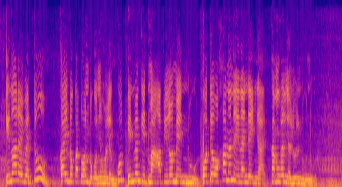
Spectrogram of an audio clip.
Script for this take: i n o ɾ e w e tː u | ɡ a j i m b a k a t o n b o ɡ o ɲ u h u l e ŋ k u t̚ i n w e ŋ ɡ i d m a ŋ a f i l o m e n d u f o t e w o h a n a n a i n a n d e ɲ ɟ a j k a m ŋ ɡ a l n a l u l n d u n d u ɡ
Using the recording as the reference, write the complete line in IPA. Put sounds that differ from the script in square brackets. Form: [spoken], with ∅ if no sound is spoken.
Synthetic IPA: i n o ɾ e w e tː u | [k] a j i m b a k a t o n b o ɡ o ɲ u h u l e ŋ k u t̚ i n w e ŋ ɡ i d m a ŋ a f i l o m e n d u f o t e w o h a n a n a i n a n d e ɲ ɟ a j k a m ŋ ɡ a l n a l u l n d u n d u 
